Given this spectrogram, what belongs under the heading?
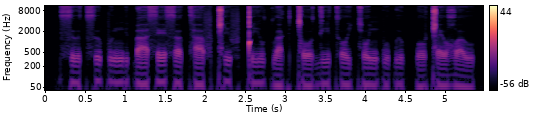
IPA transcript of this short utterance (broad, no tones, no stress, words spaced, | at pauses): sɯt͡sʰɯpɯŋi ɓasesʌ tʰafǁif ǃiu̯ tʷak ǀo ditʰoi̯ cʰoɲpuɓɯu̯ k͡poǁɛu̯ʁʷʌu̯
